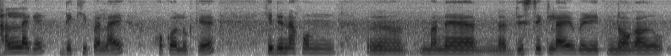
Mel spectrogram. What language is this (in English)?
Assamese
